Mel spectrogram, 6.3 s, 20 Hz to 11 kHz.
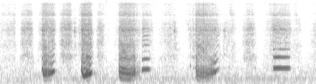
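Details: Soft repeated squeaky, whistling snoring sounds from a sleeping baby, roughly 39 a minute, in a quiet room; infant snoring.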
